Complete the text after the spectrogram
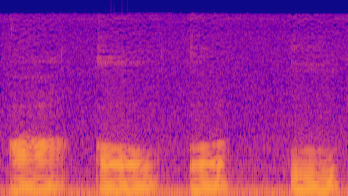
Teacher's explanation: my jaw progressively comes up as my lips get rounder that's one of the characteristics of these of these round vowels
